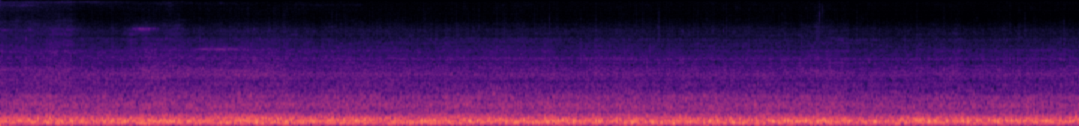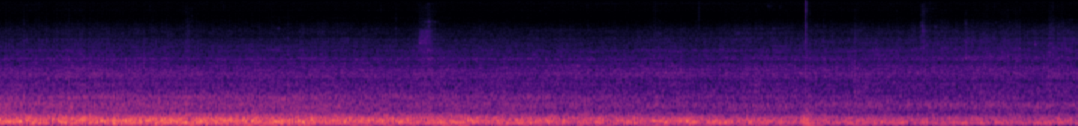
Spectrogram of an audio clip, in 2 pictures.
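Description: Steady low rumble of a car driving on the road, mixed with a double-stack intermodal freight train rolling alongside. The rumble eases off over the last several seconds as the car slows.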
